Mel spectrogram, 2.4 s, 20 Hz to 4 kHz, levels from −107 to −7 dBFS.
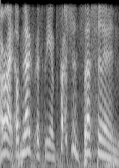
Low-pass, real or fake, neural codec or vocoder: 3.6 kHz; fake; codec, 24 kHz, 1.5 kbps, HILCodec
